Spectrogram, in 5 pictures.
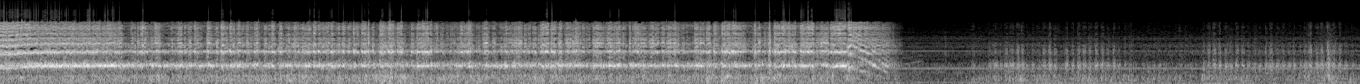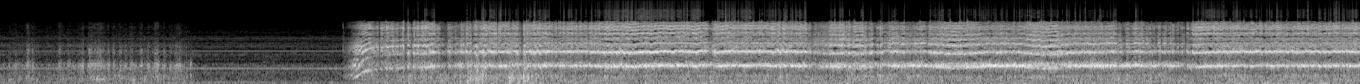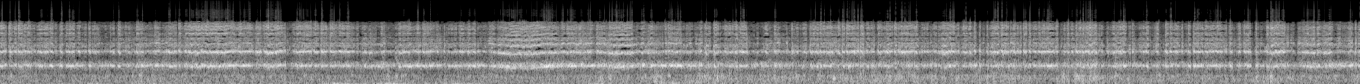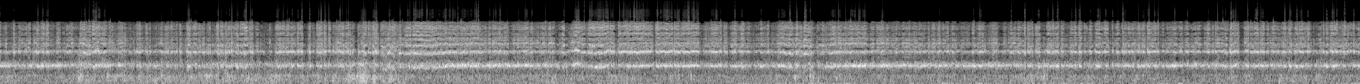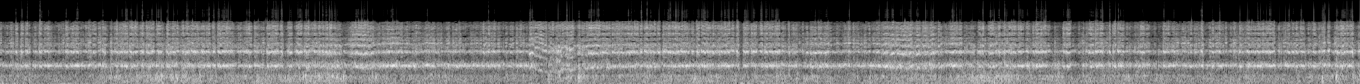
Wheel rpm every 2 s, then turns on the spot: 230, 230, 230, 240, 90, 20, 20, 10, 70, 220, 230, 230, 220, 230, 230, 230, 230, 230, 230, 230, 230, 230, 230, 230, 230, 230, 230, 230, 230, 210, 220, 230, 230, 230.
10-16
